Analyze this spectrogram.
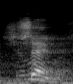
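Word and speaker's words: Shem (שם): Shem.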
